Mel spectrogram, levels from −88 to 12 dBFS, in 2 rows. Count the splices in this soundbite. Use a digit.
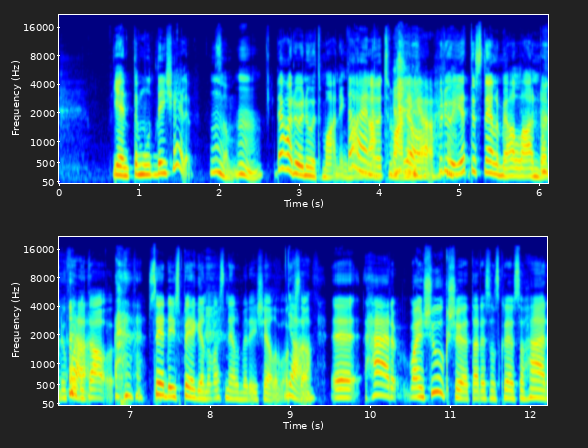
1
